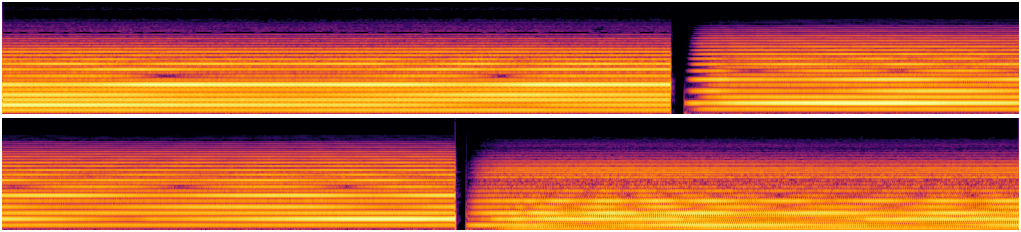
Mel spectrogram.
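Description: Harmonium sounding the ascending scale of Raag Bhoopali in G, one sustained note at a time, each held about four seconds with a brief break between. It plays Dha (E), then the upper Sa (G), then, near the end, the lower Sa an octave down.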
